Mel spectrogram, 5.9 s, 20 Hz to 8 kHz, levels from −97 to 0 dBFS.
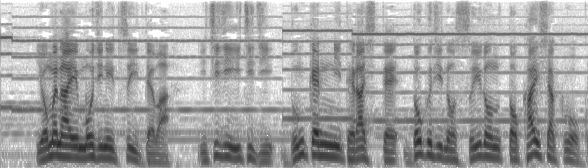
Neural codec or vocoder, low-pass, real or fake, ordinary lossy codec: none; none; real; none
